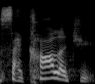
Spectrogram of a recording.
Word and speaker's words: psychology: 特别注意一下这个 stricken，这个字是从 strike 来的，但是这里要念 stricken，请同学们特别注意一下发音，还有 pneumonia 的发音也要特别注意一下，它 P 在前面是不发音的。英文有很多这样的字，好像 psychology， P-S-Y-C-H-O-L-O-G-Y， psychology，心理学，它前面有个 P，但是它也不发音。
